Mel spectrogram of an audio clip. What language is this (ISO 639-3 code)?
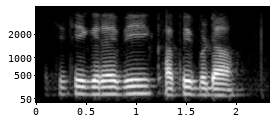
hin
